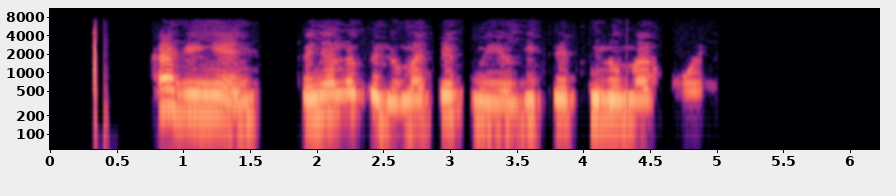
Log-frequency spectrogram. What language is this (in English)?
Luo (Kenya and Tanzania)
